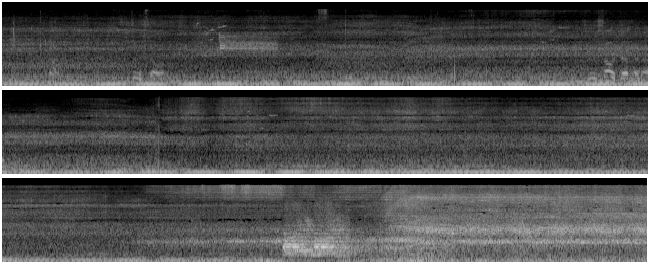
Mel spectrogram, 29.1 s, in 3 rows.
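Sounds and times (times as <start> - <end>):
high-speed train passing: 0.0 - 29.0
train horn blast: 23.3 - 25.2.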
